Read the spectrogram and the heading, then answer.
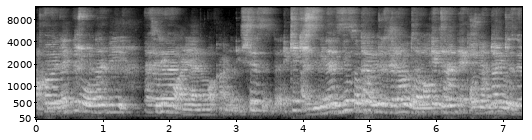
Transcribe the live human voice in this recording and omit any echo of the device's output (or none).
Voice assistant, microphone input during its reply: none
